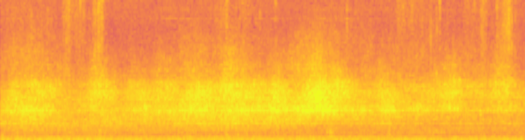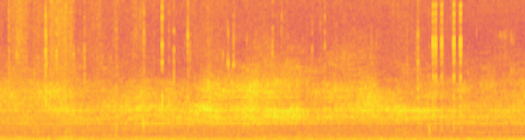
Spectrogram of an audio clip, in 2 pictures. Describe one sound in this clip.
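A forage harvester chops crop with a whirring roar.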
